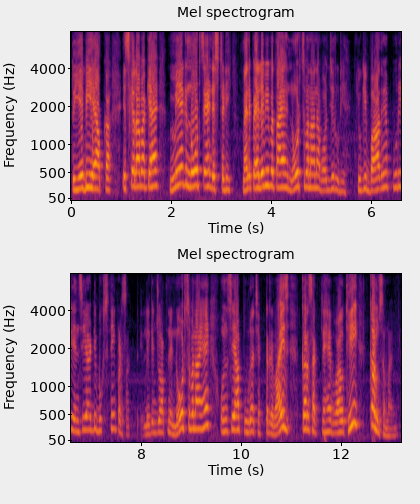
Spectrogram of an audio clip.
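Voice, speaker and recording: A man's voice: high-pitched, fast talker, hardly any pauses. A male teacher giving a motivational study talk to students, lecturing in a fatherly, scolding way with rhetorical questions and English catchphrases. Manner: scolding and fatherly, addresses listeners as "beta", asks rhetorical questions; mixes English catchphrases into the lesson.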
